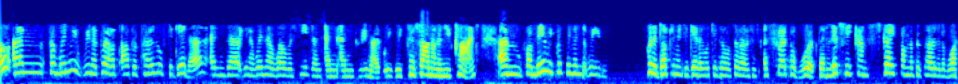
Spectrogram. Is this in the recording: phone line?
yes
